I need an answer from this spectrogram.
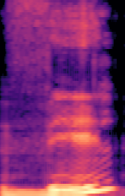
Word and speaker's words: veel: Alors, par contre, quand on a deux E, ou bien syllabe ouverte, ou syllabe ouverte ici, c'est un long E comme dans blé, c'est veel, heel, regen, geven.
